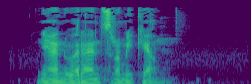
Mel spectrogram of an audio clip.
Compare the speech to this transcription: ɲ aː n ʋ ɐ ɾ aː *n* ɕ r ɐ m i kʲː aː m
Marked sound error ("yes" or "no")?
no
